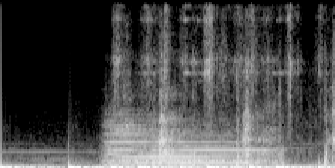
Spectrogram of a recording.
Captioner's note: church bell ringing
